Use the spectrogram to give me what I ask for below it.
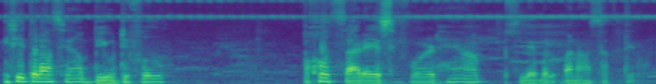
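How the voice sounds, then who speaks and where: A man's voice: medium pitch, mellow, slight background noise. A man teaching an English grammar lesson, explaining patiently step by step.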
